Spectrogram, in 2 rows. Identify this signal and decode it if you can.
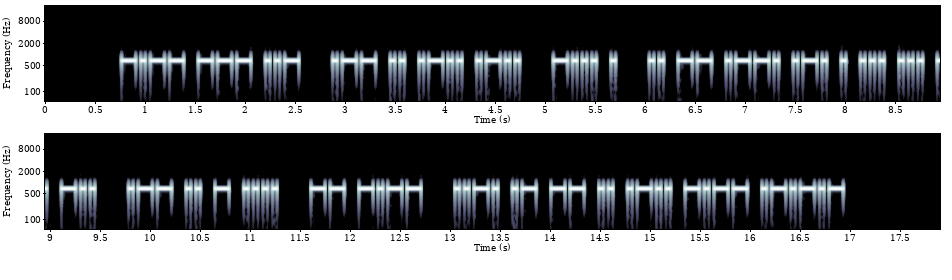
Morse code, heard as a keyed tone, about 25 wpm, 700 Hz. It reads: YOU WILL BE IMPRESSED WITH MY FAMILY.
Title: Sentences from Top 1600 Words 25wpm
